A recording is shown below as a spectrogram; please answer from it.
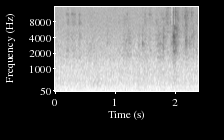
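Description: Felt-tip marker pen writing on paper: a run of faint short scratchy strokes, busier in the second half, with a sharper stroke near the end.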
